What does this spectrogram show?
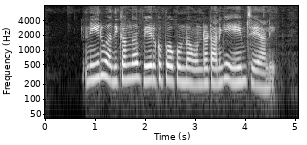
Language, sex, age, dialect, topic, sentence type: Telugu, female, 25-30, Telangana, agriculture, question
